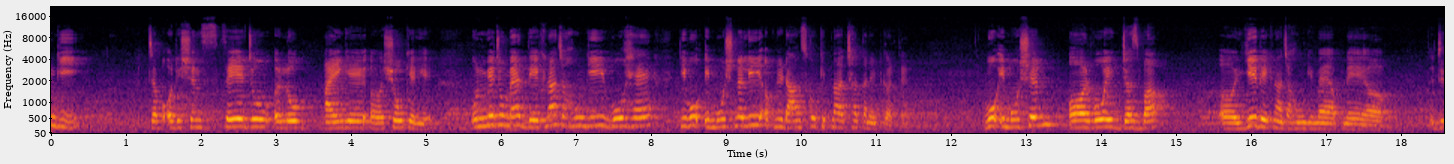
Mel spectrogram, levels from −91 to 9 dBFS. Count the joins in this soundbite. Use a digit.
0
